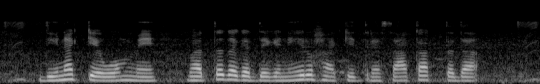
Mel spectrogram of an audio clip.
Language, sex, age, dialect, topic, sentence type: Kannada, female, 18-24, Coastal/Dakshin, agriculture, question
